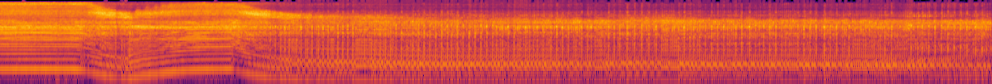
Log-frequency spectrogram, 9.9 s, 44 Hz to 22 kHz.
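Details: Homelite 30cc two-stroke string trimmer that wouldn't start, running after a carb kit, carburetor cleaning and a new fuel line. Revs sweep down and back up, then a steady high buzz with no stumbles or misses: healthy running after repair.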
